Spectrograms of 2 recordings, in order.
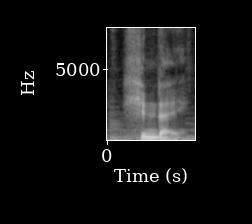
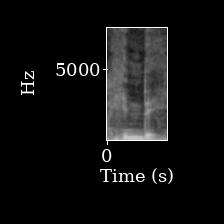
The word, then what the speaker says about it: Hyundai: That's why I say like Hyundai because that's how the Koreans pronounce not Hyundai or Hindi.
